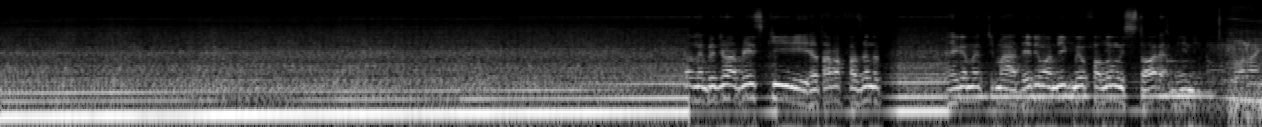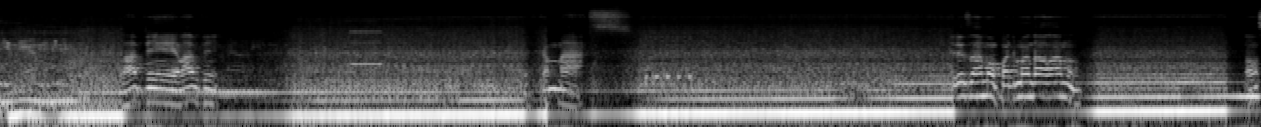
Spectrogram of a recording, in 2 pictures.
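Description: A truck engine hums and drones steadily.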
